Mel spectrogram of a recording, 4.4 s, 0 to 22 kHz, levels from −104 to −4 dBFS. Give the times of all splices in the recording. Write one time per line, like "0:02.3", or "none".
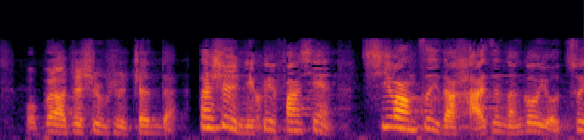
0:01.4
0:02.6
